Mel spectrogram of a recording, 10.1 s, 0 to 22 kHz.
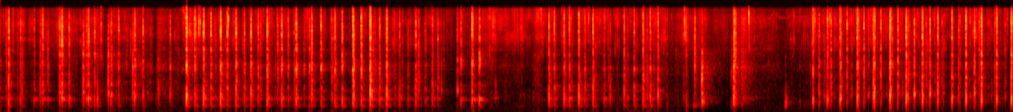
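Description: Bare and latex-gloved fingertips tap rapidly on a small, hollow, red printed metal Kellogg's tin box, held upright and then flat. The result is a steady stream of quick, dry clicking taps with a hollow tinny tone around 570 Hz that dies away almost at once. The tapping pauses briefly twice.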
